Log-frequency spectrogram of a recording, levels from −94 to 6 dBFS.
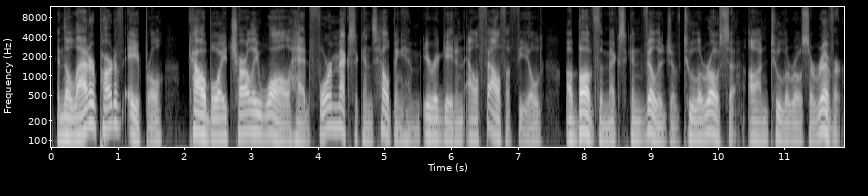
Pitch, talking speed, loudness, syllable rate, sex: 105 Hz, 135 wpm, -21 LUFS, 4.8 syllables/s, male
